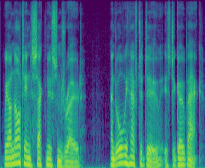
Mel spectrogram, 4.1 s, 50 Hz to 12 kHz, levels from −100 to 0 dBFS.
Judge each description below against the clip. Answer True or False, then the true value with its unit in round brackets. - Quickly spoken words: True (235 wpm)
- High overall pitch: False (115 Hz)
